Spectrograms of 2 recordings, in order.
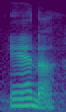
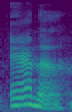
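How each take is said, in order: Both takes have the same delivery.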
